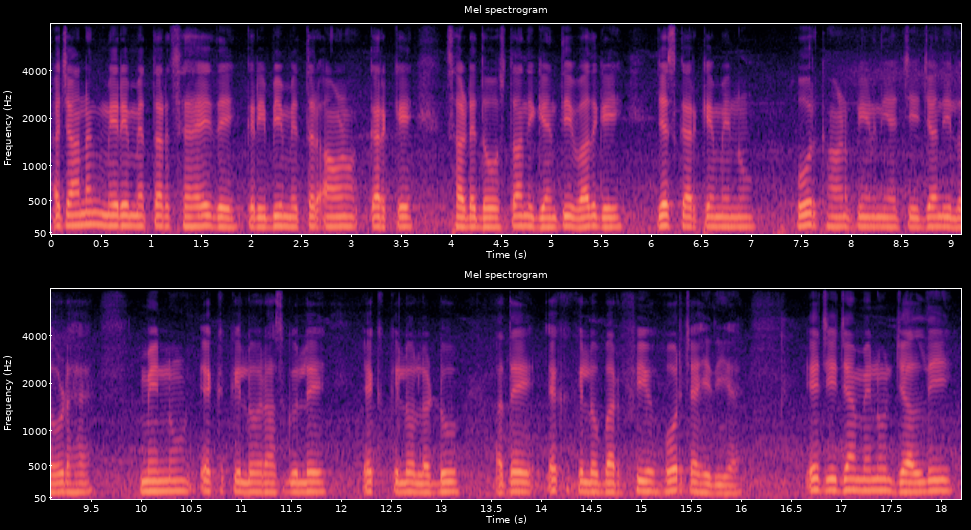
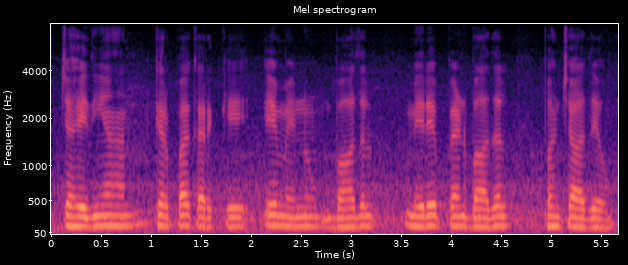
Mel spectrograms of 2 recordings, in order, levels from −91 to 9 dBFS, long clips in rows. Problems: background sounds at intervals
